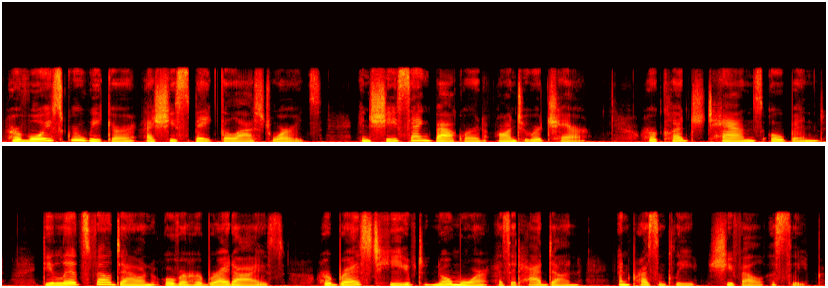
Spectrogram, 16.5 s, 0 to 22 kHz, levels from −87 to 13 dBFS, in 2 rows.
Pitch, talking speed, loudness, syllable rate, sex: 235 Hz, 160 wpm, -19 LUFS, 4.0 syllables/s, female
